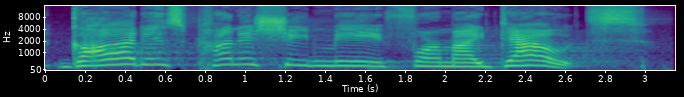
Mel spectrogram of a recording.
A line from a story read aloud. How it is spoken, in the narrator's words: Squirrel wails to the heavens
